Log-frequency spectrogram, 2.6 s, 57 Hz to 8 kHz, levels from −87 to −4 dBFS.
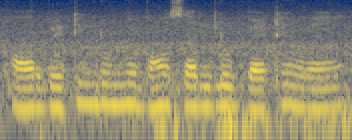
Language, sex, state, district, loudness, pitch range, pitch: Hindi, female, Maharashtra, Mumbai Suburban, -15 LUFS, 175-200 Hz, 185 Hz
